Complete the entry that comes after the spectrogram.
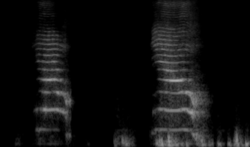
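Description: A person imitates a cat with two drawn-out, nasal meows, the second longer and louder, followed by soft rustling and low murmurs.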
